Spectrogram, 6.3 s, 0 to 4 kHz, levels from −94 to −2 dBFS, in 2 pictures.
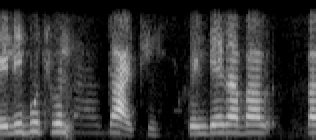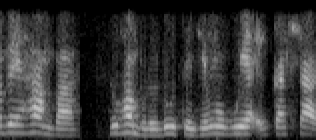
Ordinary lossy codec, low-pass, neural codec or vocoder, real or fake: none; 3.6 kHz; none; real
